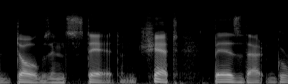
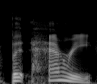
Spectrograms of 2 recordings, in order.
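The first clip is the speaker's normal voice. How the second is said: higher, breathless know-it-all; eager Hermione voice; 5 semitones higher than usual. Retold or imitated. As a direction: play a keen schoolgirl setting him straight. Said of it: "and she says".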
